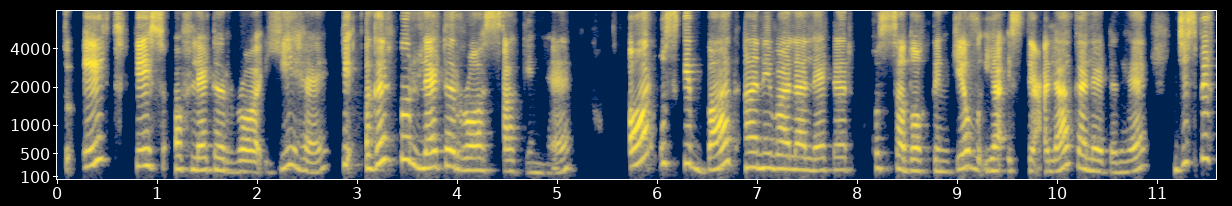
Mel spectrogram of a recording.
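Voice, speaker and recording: A woman's voice: on the high side, a bit bright. A woman teaching Quran recitation rules, who explains carefully and stretches out each example word as she demonstrates it. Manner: slow, drawn-out demonstrations of example words, repeating them. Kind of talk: slide-based tutorial explaining pronunciation rules.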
